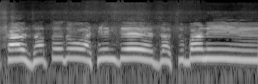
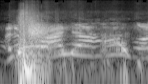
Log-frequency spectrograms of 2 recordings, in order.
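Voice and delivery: sudden loud yell; shouting while beating; 2 semitones higher, 6 dB louder than usual. Acted. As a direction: bark it out as you strike. Thief being beaten, shouting. (મારતાં મારતાં જોરથી બૂમ)

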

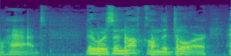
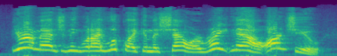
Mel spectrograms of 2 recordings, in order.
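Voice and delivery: put-on high, louder cheerful girl; young woman voice; 8 dB louder than usual. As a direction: play a bubbly girl in the shower.

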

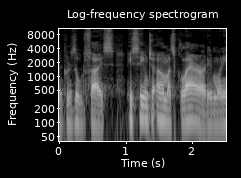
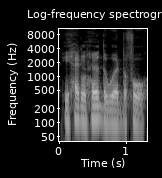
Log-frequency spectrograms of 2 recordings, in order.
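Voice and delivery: usual speaking voice

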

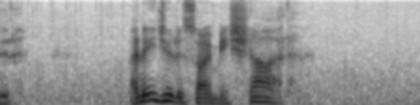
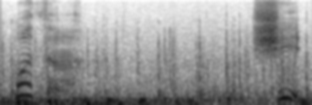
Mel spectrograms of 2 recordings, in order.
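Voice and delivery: startled; 11 semitones higher, slower than usual. Acted. Sudden crash aboard ship.

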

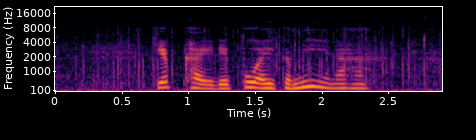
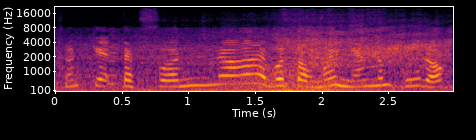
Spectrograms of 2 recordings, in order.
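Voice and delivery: higher, louder call across the rain; 5 semitones higher, 4 dB louder than usual. Real, not acted. Calls child's name again louder.

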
